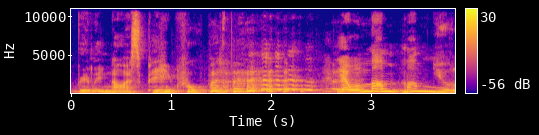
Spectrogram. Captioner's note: laughter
